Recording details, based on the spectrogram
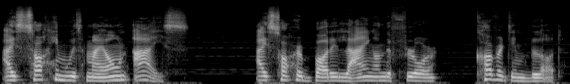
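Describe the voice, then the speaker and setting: A woman hosting an investigative documentary, giving measured, serious scripted narration. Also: lowish voice, fairly even intonation, fairly bright tone, dry recording, soft background music. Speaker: documentary podcast host and narrator.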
